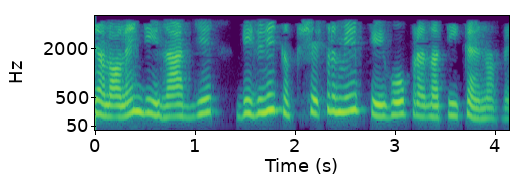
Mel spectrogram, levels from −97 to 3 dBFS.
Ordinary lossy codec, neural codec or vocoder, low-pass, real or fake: MP3, 24 kbps; autoencoder, 22.05 kHz, a latent of 192 numbers a frame, VITS, trained on one speaker; 3.6 kHz; fake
